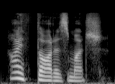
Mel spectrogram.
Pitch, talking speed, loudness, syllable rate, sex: 200 Hz, 210 wpm, -17 LUFS, 4.7 syllables/s, female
